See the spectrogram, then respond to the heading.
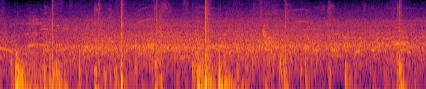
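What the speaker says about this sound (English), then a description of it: "This crowd is going crazy in here tonight." A video game arena crowd in EA Sports UFC roars continuously during a fight, loud and dense, punctuated by sharp thuds of strikes landing.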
